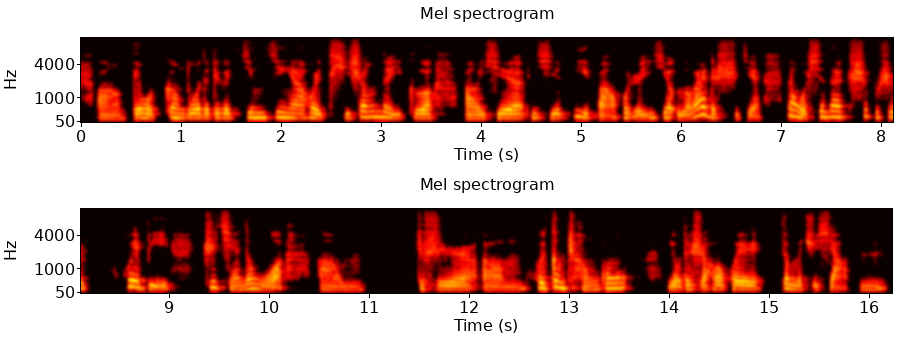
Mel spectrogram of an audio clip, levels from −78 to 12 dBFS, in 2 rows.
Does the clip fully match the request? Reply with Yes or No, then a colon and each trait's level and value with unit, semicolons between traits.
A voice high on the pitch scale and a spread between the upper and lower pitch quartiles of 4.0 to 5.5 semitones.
No: medium, 180 Hz; average, 4.3 semitones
